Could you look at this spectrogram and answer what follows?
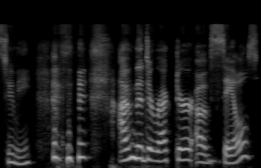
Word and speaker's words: Toomey: my name is Toomey for those that don't know how to pronounce to me I'm the director of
